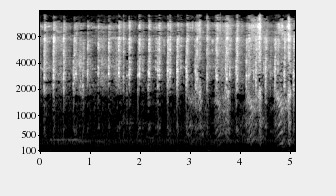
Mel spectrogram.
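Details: Two hungry Little Egret chicks in a nest beg with rapid, harsh, buzzy chattering pulses, about 100 a minute and uneven. Some notes slur into short sweeping rasps near the end. There are no other clear sounds.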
